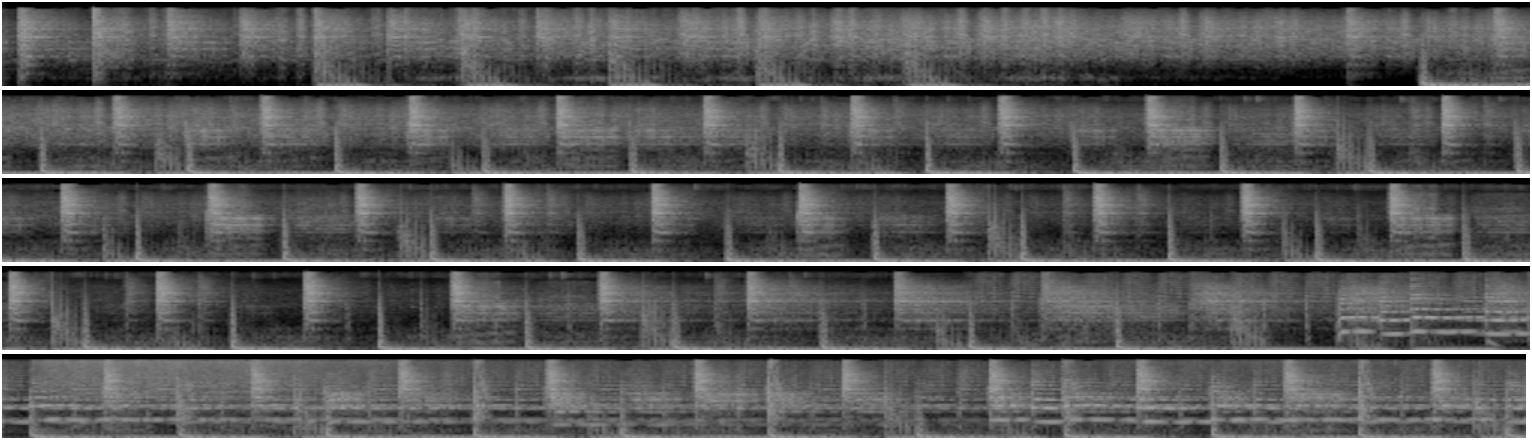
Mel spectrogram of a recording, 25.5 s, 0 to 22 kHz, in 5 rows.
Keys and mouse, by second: 4.2 click, 8.9 click, 14.1 click, 22.4 click.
